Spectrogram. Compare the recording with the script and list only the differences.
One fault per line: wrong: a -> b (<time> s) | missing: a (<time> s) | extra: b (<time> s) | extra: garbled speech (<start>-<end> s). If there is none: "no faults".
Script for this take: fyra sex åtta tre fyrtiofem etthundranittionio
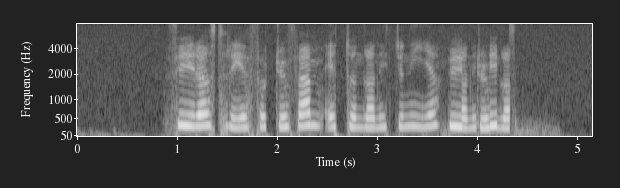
missing: sex åtta (1.4 s)
extra: garbled speech (3.7-4.4 s)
